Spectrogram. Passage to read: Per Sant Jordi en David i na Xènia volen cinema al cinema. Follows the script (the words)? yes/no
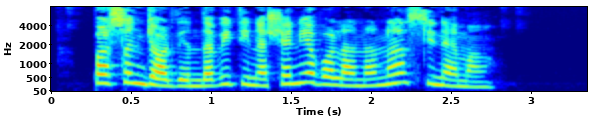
no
